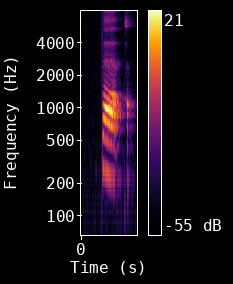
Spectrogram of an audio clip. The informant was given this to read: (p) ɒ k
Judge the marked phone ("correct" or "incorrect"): correct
